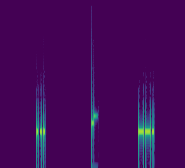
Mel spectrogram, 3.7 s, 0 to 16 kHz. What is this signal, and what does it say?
Morse code, heard as a keyed tone, about 36 wpm, 700 Hz. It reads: S G
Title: Single Letters 35wpm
